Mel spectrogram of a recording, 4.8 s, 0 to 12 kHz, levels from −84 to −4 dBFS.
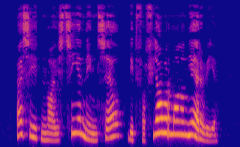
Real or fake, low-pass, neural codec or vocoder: real; 10.8 kHz; none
